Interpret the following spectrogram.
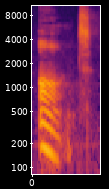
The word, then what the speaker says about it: aren't: they aren't cheap so the difficult here is the pronunciation of AR not which is Aunt okay Aunt good so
